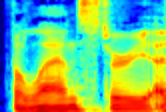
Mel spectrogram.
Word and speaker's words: phalanstery: Is it phalansteries? – Yeah, like monasteries, but... – Phalanstery? I think it's phalanstery.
